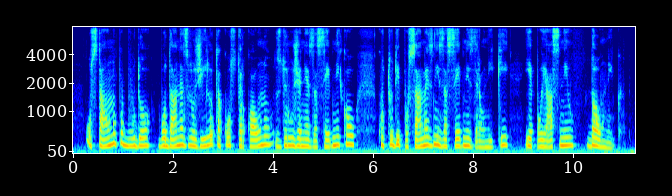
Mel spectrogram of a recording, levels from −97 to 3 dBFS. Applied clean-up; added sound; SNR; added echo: none; none; none; none.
